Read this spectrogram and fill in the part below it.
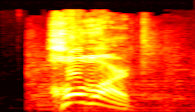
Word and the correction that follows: Horvat: Yeah, just one R. Just one R. – Hovart. – Horvat. – Horvat.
